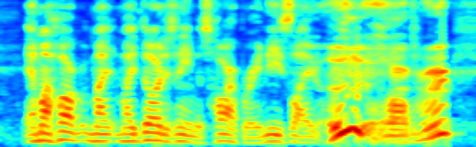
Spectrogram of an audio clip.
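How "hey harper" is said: loud, belted, high cartoon dog voice. Retelling a voice actor greeting the speaker's daughter, Scooby-Doo voice. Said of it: "How about I say it as Scooby?".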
